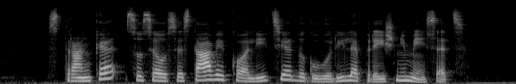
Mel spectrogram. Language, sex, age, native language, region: Slovenian, female, 30-49, Slovenian, Carinthia region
